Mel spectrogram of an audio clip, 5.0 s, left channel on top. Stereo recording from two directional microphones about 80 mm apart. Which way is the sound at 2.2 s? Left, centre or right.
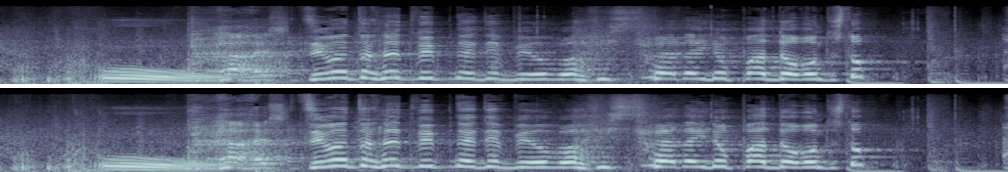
Centre.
